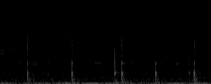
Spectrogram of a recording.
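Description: Several faint taps and scratches of a stylus writing by hand on a tablet screen.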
